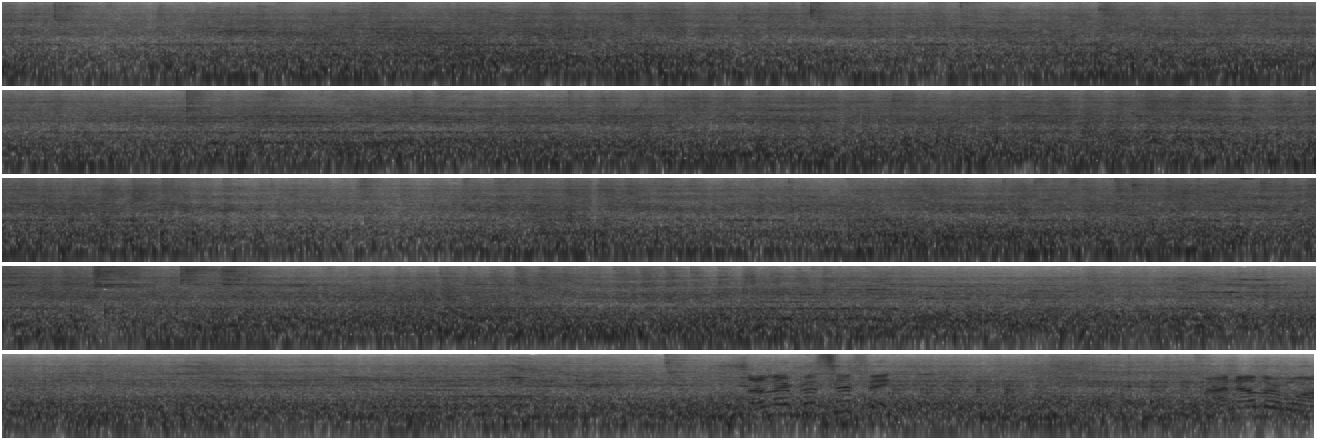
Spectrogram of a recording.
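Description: A Florida East Coast freight train's hopper cars passing close by at speed: a steady, loud rumble and clatter of steel wheels on the rail.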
